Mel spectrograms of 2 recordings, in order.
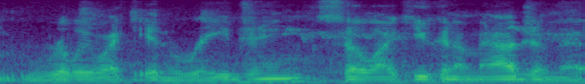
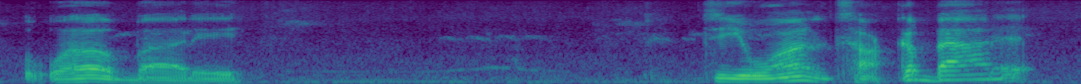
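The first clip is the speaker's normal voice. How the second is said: swooping, sing-song buddy voice, pitch swinging widely; 4 semitones higher than usual. Imagining a comedian telling the villain to calm down: Pauly Shore voice. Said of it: "Pauly Shore would be like".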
